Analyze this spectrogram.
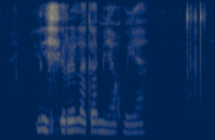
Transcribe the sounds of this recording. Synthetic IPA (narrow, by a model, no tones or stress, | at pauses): lɪʃiɾɛlakʼamɪaɣɔja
